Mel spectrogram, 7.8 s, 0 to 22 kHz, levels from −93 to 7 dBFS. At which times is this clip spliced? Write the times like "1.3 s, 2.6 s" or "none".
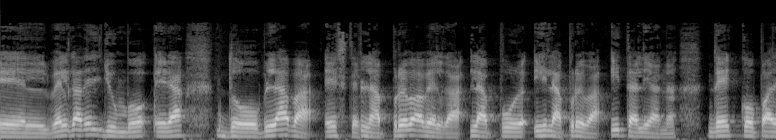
2.1 s, 3.6 s, 4.7 s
